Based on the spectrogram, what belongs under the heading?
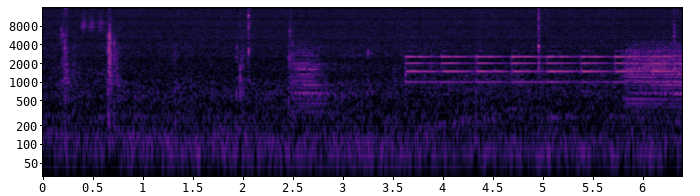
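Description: Train running with a steady low rumble and a few sharp clicks, then a locomotive air horn sounds from about three and a half seconds in, a steady chord that grows louder near the end.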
